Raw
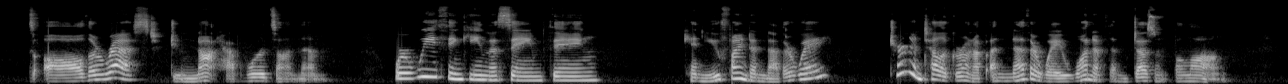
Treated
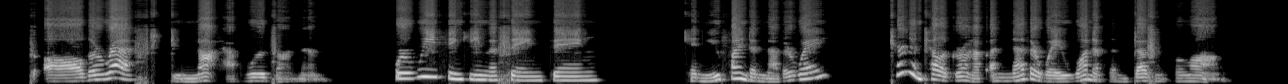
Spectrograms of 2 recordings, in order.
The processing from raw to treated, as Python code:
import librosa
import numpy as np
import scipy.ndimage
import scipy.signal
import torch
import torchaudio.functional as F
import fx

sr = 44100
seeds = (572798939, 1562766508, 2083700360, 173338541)

y = fx.sample_hold(x, sr, seeds[0], rate_hz=7500.0, jitter_pct=20)
y = fx.noise_reduce_blind(y, sr, reduce_db=16)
